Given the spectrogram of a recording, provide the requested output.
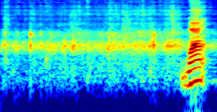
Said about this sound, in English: Why are they clapping? Is there a revelation? Is there something? Is there a revelation?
